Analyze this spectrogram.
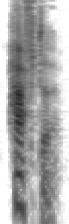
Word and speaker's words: hafta: So hafta is a contraction of have to. When speaking quickly, we change it to hafta. The v sound in have changes to a f sound, and to takes the weak form ta. Put it together and you get hafta.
